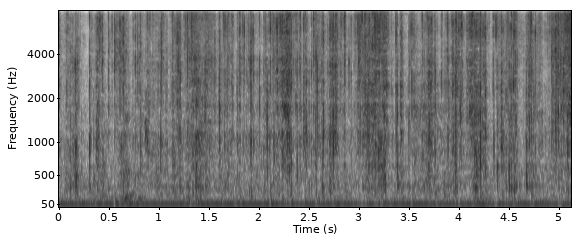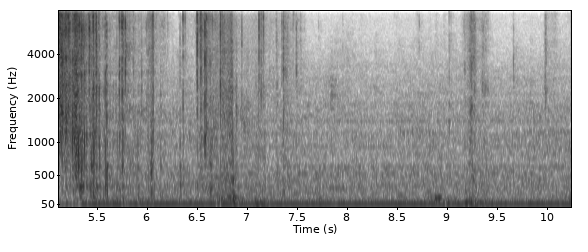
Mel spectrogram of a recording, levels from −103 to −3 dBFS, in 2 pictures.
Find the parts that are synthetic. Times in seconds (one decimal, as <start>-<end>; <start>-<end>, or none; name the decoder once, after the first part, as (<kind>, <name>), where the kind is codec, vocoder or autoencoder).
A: 6.7-7.2 (codec, DAC)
